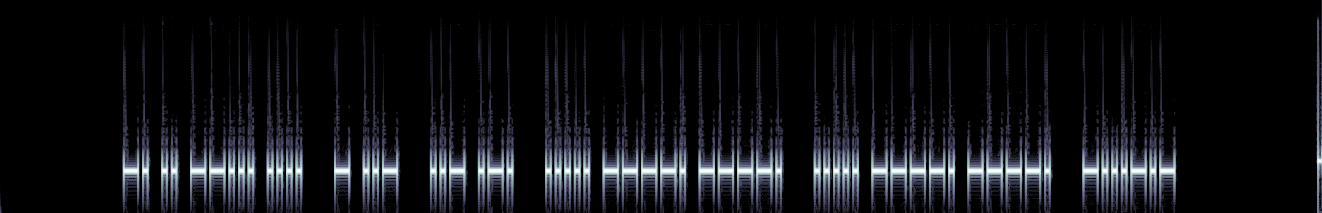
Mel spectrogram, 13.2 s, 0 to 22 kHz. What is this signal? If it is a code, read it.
Morse code, heard as a keyed tone, about 25 wpm, 700 Hz. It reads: NI7H TU UR 599 599 <BK>
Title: SOTA QSO Practice 25wpm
